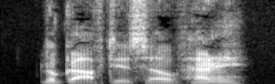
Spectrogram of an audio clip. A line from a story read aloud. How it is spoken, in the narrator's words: Sirius was saying gruffly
